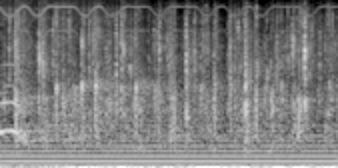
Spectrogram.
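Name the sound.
audience clapping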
